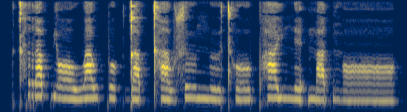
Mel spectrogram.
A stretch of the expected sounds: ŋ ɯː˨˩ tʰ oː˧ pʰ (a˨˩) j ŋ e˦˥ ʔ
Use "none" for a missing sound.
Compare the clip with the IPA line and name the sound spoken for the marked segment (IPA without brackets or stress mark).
a˥˩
